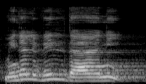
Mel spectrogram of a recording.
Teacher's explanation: दा में अलिफ मद्दा है, एक अलिफ के बराबर खींचेंगे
